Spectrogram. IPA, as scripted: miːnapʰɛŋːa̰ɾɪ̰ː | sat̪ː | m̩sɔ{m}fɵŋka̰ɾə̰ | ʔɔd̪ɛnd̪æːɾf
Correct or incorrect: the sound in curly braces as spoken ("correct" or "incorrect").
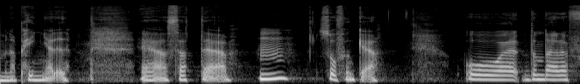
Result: incorrect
